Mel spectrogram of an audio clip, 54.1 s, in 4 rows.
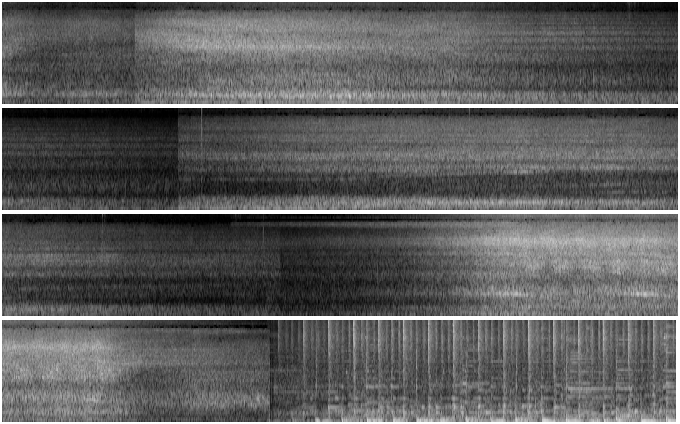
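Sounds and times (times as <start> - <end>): electric train passing: 0.0 - 54.0
train whine: 0.0 - 54.0.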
